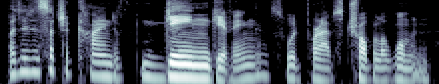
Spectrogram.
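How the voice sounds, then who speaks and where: An actor playing Hamlet, a brooding, witty young prince, in a measured, theatrical Shakespearean reading. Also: male voice, medium pitch, lively intonation, pushed and bright, clean tone, no room sound. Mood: resigned, philosophical. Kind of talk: dramatic reading of Shakespearean verse.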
